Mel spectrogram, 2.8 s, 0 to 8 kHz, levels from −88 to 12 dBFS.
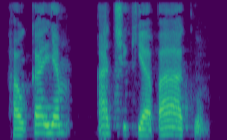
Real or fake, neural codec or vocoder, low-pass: real; none; 7.2 kHz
